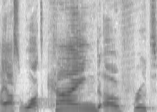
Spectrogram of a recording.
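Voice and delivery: speaking really slowly, drawn-out. Speaker stalls for time until someone gets back, speaking really slowly. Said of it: "I'm going to speak really slowly".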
